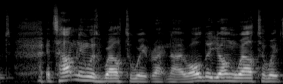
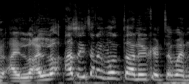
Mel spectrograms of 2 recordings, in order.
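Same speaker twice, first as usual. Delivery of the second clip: laughing, higher and louder; 9 semitones higher, 9 dB louder, faster than usual. Real, not acted. Admitting to viewers he wants Hooker, laughing loudly.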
